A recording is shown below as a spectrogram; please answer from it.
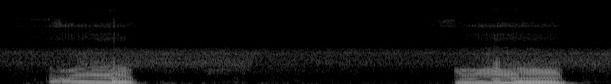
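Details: Sleeping pug snores twice, each a rough, low, rattling snore of about a second, with a long quiet pause between them.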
